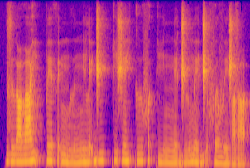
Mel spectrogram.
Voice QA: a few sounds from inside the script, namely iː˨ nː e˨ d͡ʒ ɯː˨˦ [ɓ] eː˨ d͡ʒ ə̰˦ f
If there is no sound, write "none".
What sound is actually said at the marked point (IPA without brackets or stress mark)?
m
